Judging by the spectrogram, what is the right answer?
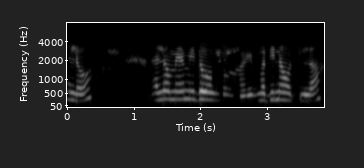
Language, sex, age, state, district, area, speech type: Kannada, female, 18-30, Karnataka, Bangalore Rural, rural, conversation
